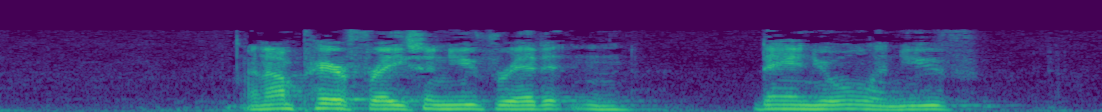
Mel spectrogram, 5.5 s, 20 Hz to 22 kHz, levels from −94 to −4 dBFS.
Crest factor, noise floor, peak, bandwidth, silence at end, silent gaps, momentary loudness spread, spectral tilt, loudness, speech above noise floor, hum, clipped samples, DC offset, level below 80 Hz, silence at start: 20 dB; -61 dBFS; -10 dBFS; 7.6 kHz; 0.55 s; none; 12 LU; -5.5 dB/octave; -29 LUFS; 32 dB; none; under 0.1%; under 0.1%; -58 dBFS; 1.1 s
